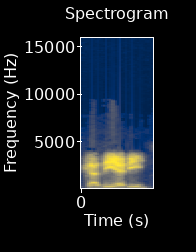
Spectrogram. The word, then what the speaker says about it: cadierei: Se escribe Cadierei Cadieri.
